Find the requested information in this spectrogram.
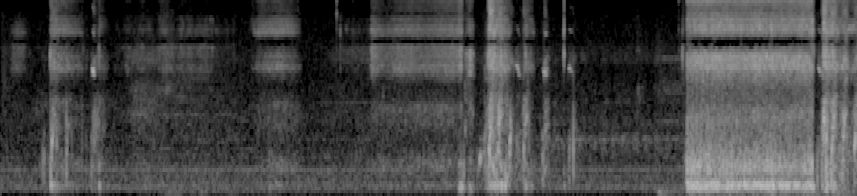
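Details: Rough, noisy breaths and snorts from a sleeping pit bull, building to a loud rasping stretch near the end: snoring.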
